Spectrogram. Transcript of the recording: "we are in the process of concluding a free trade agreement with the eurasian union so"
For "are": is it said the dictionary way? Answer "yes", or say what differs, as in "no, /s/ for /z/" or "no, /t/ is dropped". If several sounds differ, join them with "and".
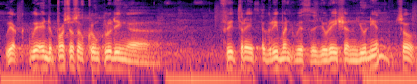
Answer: no, /w/ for /ɹ/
